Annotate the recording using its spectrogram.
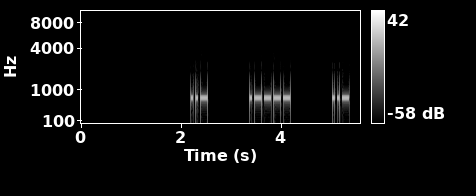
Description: Morse code, heard as a keyed tone, about 25 wpm, spaced as for 9 wpm, 700 Hz. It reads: U1U
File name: course / 25:10wpm / 100 Lesson 17e - Letter u - Three Characters 25wpm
